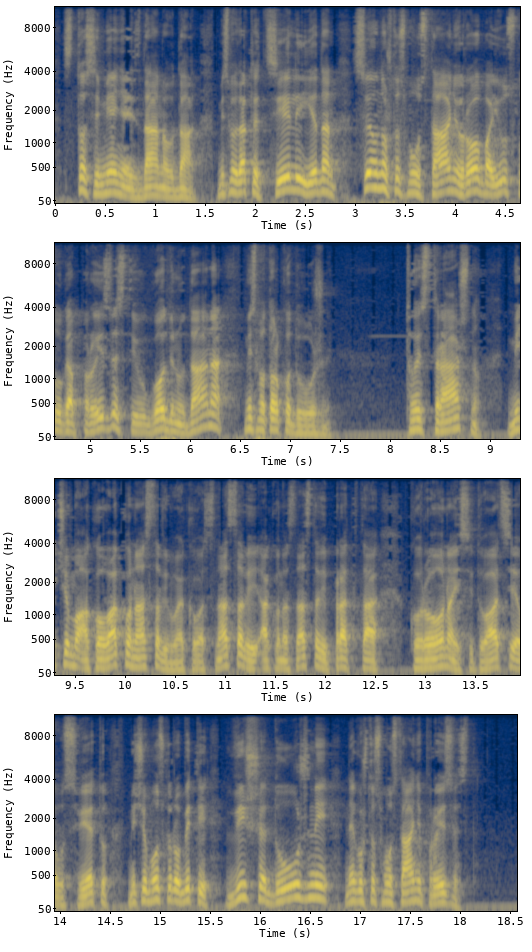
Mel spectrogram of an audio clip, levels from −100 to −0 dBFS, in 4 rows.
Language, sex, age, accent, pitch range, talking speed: Croatian, male, 40-59, native, 80-130 Hz, 200 wpm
